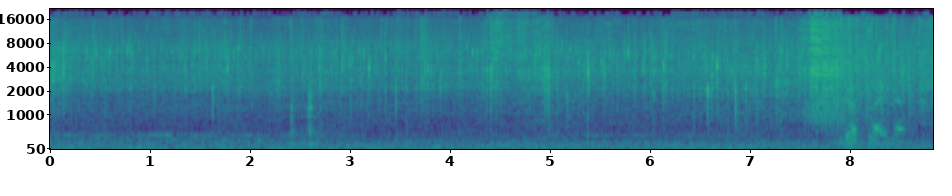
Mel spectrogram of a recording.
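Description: Garlic and scallion sizzle hard in coconut oil in a cast iron pan outdoors beside rib eye steak, a loud, close, continuous crackle with sharp pops and a brief surge of hissing near the end.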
